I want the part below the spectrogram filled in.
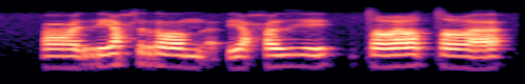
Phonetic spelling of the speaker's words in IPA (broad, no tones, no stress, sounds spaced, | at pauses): ʕ ə r e ħ r ɒː n̪ a̰ ʔ e ħ ə ɣ e | tˤ ɛː tˤ aː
